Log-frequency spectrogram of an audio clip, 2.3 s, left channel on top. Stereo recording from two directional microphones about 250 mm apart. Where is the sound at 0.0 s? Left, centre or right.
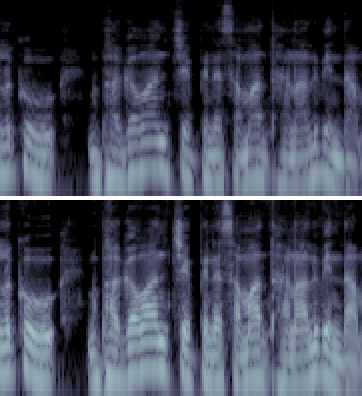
Right.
